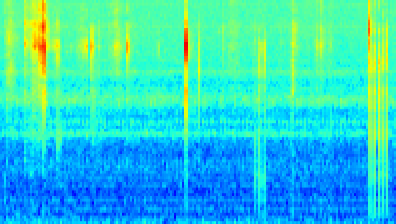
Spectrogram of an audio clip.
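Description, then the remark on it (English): A cut-off plastic cap is slipped over an open end that was bent around with pliers, giving a few soft scrapes and small clicks in short bursts, with a final rustle near the end. No one speaks. “Once you get that bent, you can take the cap that you cut off and slip it right over the top.”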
